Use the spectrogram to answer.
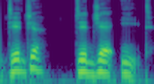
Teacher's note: the D sound in did, the Y sound in U are very close together in the mouth. When they blend, they create a completely new sound. >> A J sound.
